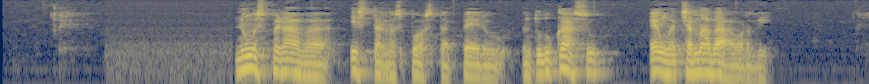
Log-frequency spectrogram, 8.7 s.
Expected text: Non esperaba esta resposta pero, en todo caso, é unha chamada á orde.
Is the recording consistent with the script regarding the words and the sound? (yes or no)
yes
